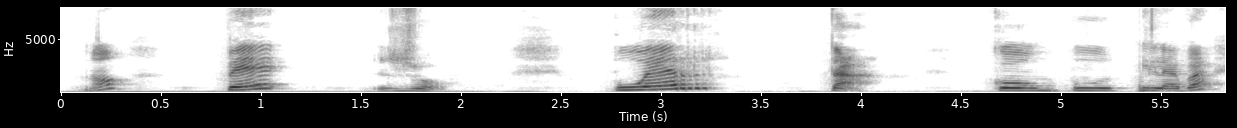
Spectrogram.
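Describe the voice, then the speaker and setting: A woman teacher giving a lesson, speaking slowly and emphatically and drawing out her example words. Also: a little high. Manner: addresses students as "jóvenes". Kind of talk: classroom lesson.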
